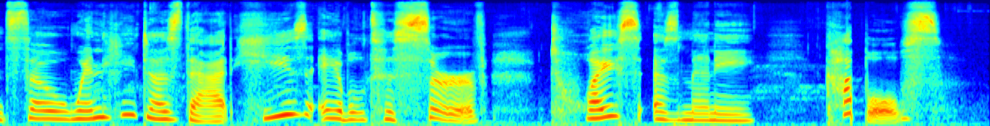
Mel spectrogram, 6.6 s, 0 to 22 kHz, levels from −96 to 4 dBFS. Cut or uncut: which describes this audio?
uncut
